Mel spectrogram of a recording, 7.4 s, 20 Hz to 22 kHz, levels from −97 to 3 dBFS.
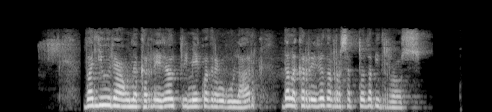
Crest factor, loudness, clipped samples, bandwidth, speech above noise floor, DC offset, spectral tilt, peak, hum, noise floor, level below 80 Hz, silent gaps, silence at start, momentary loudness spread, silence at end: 14 dB; -15 LUFS; under 0.1%; 7.8 kHz; 24 dB; under 0.1%; -5 dB/octave; -2 dBFS; none; -38 dBFS; -62 dBFS; none; 0.7 s; 16 LU; 1.1 s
